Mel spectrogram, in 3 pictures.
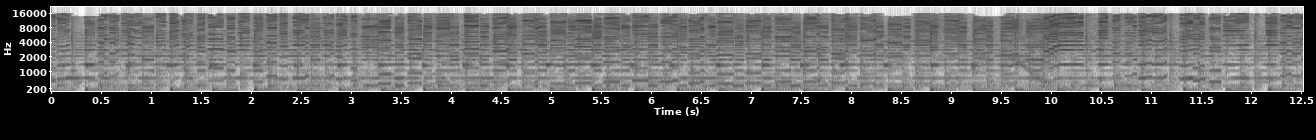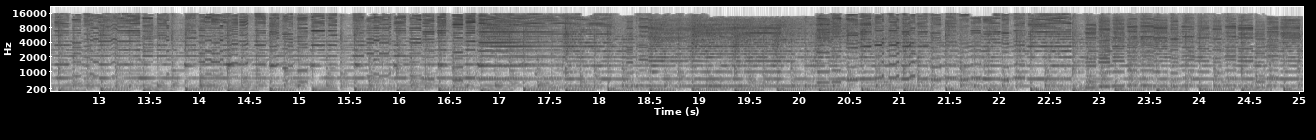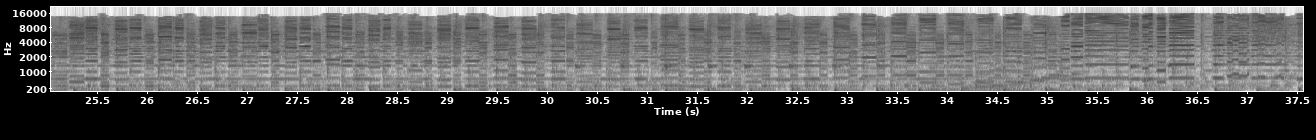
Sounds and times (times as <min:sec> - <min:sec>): Dance music: 0:00.0 - 0:37.5.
